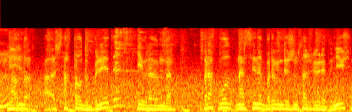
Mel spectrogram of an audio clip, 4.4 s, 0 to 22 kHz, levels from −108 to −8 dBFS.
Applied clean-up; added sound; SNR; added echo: none; Shatter; 9 dB; none.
